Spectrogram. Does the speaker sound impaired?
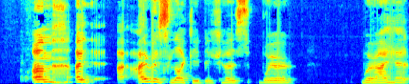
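Yes: aphasia; aphasia after stroke at age 52, possibly familial, 3 months rehab, occupational and outpatient therapy; about 20 to 25 years after stroke, must pace self; voice affected, worse when overly tired, former radio voice lost, host says sounds fine.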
